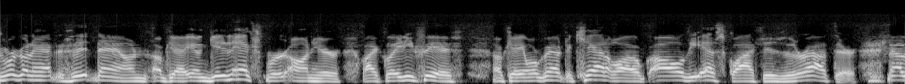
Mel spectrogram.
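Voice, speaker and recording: High-voiced folksy man, rambling comic host. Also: dry recording, muffled recording. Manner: folksy, repetitive, frequent okay and you know. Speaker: host of a comic report segment. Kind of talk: rambling comedic radio monologue.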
